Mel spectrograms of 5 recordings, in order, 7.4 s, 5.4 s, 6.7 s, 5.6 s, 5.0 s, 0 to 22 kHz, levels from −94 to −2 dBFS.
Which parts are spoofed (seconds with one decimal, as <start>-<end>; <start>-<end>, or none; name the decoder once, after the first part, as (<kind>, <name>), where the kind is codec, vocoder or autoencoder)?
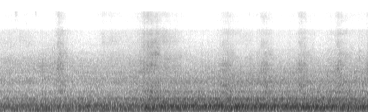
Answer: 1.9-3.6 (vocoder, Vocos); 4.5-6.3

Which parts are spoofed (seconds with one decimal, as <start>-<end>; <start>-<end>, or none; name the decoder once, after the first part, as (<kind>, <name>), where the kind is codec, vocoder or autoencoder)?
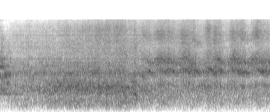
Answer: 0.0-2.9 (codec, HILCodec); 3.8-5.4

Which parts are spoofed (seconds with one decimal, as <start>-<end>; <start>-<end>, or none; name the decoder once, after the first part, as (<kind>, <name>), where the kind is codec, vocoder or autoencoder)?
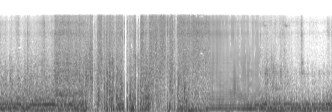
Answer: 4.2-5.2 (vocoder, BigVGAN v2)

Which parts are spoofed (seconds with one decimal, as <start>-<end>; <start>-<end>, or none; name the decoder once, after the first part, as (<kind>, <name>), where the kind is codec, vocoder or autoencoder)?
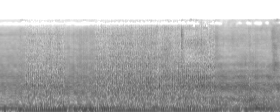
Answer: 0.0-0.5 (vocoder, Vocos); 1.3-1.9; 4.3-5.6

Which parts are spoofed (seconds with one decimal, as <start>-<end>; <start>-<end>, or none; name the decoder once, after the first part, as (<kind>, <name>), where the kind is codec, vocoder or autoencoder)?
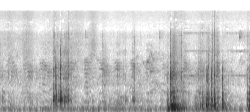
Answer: none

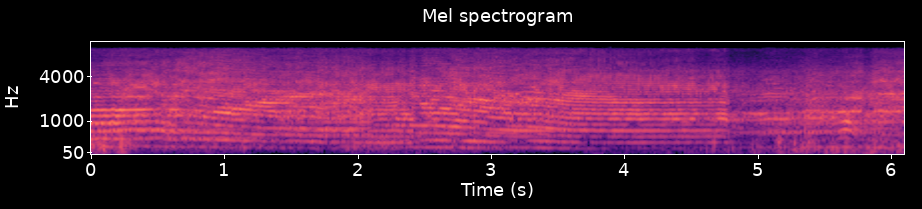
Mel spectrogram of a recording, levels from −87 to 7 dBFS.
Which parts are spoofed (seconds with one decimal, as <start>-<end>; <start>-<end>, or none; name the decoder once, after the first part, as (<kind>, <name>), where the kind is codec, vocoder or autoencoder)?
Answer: 0.0-3.7 (autoencoder, DAC-VAE); 5.3-6.1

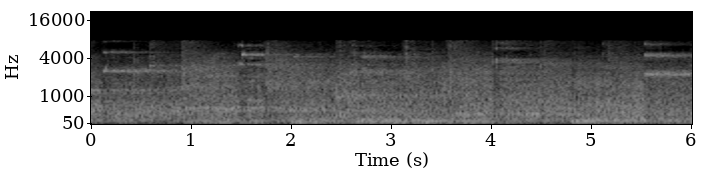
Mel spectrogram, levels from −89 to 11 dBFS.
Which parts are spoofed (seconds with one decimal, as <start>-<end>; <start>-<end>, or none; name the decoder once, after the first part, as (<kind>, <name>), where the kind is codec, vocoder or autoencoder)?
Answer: none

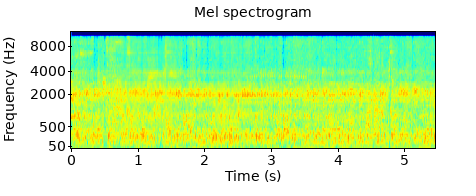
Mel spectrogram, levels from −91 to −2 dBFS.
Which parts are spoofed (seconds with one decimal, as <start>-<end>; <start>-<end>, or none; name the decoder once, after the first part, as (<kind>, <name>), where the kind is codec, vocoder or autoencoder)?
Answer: 0.7-1.6 (vocoder, Vocos); 2.1-2.7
